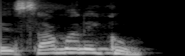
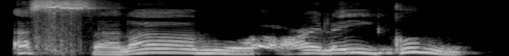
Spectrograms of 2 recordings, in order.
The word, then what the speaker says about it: Assalamu alaikum: They say, Assalamu alaikum. What is Assalamu alaikum? Assalamu alaikum, Assalamu alaikum. That's how they say it. Okay? Assalamu alaikum. Alaikum. It is Assalamu alaikum. This is proper pronunciation.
